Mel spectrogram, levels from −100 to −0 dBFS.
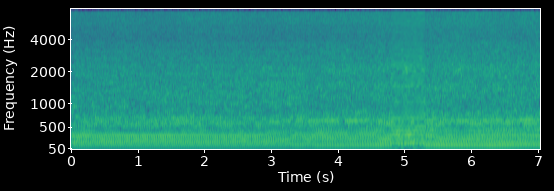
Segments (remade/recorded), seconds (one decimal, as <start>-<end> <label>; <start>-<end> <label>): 0.0-4.8 recorded; 4.8-5.3 remade; 5.3-7.0 recorded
